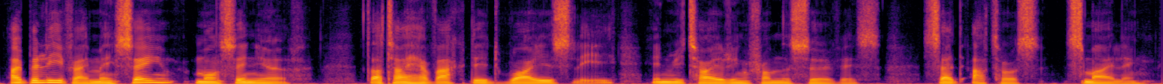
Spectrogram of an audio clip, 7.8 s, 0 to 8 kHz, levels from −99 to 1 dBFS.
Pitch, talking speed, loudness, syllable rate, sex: 120 Hz, 145 wpm, -20 LUFS, 5.1 syllables/s, male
